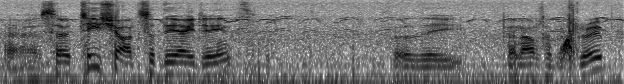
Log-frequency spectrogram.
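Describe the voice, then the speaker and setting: Male golf commentator, gravelly mid-range voice, conversational and sparing, very noisy outdoor broadcast. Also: medium pitch, expressive, unhurried.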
